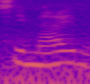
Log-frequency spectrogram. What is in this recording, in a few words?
"simarai" rub, Wamesa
